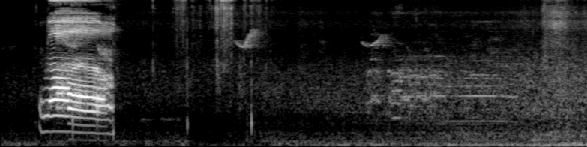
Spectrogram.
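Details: Pet cat giving one clear, loud harmonic meow lasting about a second, followed by faint background sounds and a soft distant tone.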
